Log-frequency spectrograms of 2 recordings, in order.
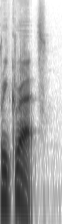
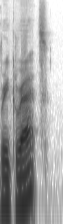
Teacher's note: With regret, we stress the last syllable, the final syllable.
